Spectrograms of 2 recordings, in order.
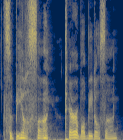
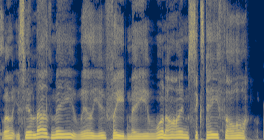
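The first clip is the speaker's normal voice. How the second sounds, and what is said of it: Sung imitation of another person's voice. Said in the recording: “That is honestly a really good impression of”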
